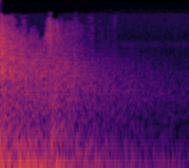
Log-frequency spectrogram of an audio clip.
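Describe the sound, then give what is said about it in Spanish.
A gunshot in a film scene: a single heavy, booming blast that begins at full force and fades away over about two seconds, with no voices. “Está muerto porque de repente le ha disparado.”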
